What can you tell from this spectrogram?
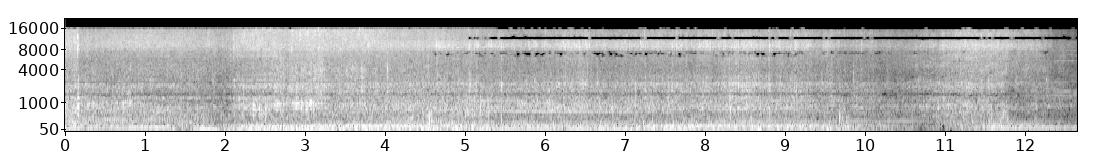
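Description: BMW 635 CSi's straight-six engine running at low speed as the car rolls slowly past, tyres rolling over gravel. The engine note shifts about a second in, then holds steady; the sound dips and swells again near the end.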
